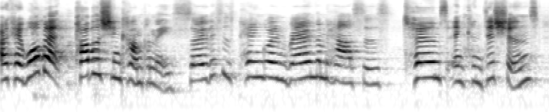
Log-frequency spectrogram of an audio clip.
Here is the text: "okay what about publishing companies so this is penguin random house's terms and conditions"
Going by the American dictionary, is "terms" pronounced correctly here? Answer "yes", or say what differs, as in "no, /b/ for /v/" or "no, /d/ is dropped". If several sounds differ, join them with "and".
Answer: yes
